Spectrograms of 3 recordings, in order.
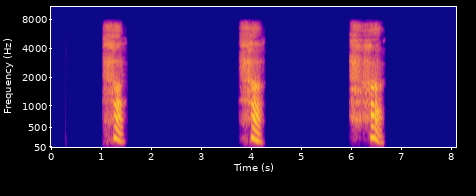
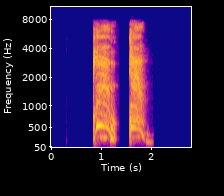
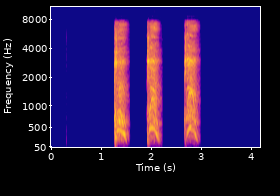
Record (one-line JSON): {"exhalation_length": "8.1 s", "exhalation_amplitude": 27894, "exhalation_signal_mean_std_ratio": 0.27, "cough_length": "2.8 s", "cough_amplitude": 30613, "cough_signal_mean_std_ratio": 0.43, "three_cough_length": "4.2 s", "three_cough_amplitude": 29076, "three_cough_signal_mean_std_ratio": 0.32, "survey_phase": "alpha (2021-03-01 to 2021-08-12)", "age": "45-64", "gender": "Female", "wearing_mask": "No", "symptom_cough_any": true, "symptom_abdominal_pain": true, "symptom_fatigue": true, "symptom_fever_high_temperature": true, "symptom_onset": "4 days", "smoker_status": "Ex-smoker", "respiratory_condition_asthma": false, "respiratory_condition_other": false, "recruitment_source": "Test and Trace", "submission_delay": "1 day", "covid_test_result": "Positive", "covid_test_method": "RT-qPCR", "covid_ct_value": 37.6, "covid_ct_gene": "ORF1ab gene"}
